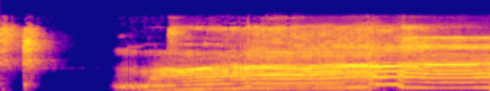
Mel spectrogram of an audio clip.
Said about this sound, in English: in Wisconsin, there's a cow. It's being milked, and it makes that sound.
